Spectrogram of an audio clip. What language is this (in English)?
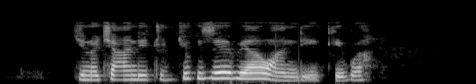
Ganda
